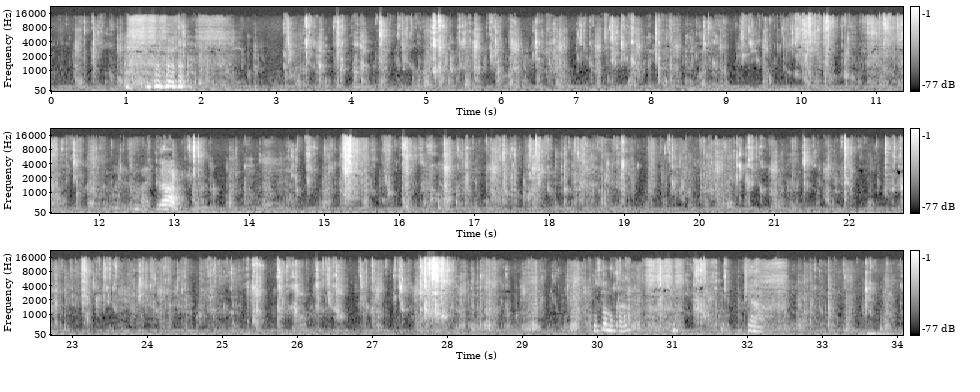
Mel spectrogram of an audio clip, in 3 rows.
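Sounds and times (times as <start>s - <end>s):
crunching tortilla chips: 3.1s - 12.3s, 13.3s - 31.8s.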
